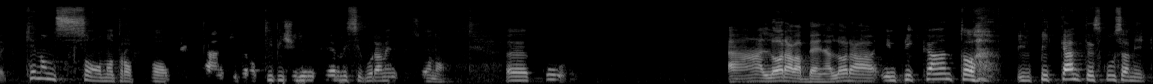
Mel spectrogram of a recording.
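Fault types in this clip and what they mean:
speech suppressed in double talk: the speech dips by around 15 to 25 dB in three spells from 1.49 to 4.28 s, likely an echo canceller ducking both sides during overlap.
other side's voice leaking through: a faint second voice, roughly 20 dB under the speech, surfaces at 1.79 to 1.89 s, likely loudspeaker echo the canceller failed to remove.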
